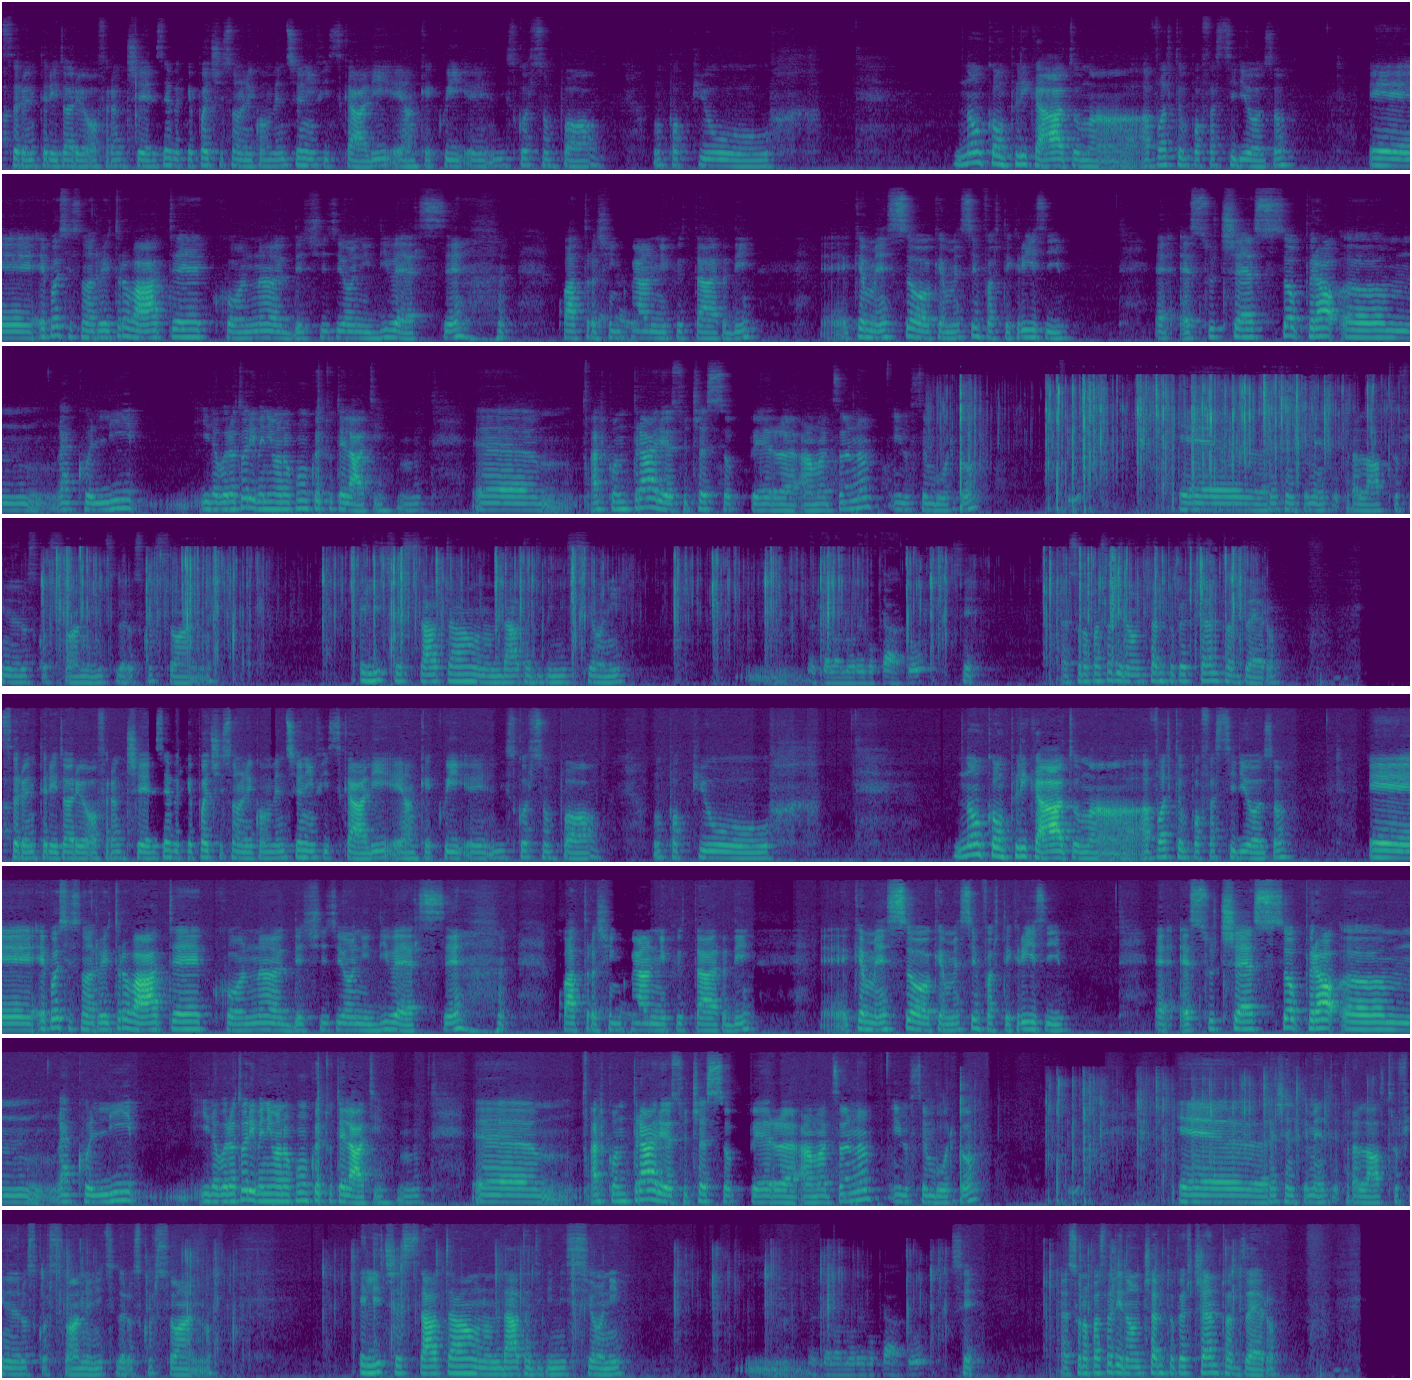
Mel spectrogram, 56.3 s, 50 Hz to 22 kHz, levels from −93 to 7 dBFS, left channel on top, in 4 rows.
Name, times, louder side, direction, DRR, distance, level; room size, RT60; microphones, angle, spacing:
voice 1, 0.0-6.0 6.2-8.2 8.5-8.9 9.5-12.9 13.7-21.6 22.0-24.8 25.3-38.0 39.2-39.6 39.9-44.9 45.8-48.5 49.7-50.3 51.9-52.1 52.8-55.8, right 6 dB, 75° right, 0.6 m, -37 dB
voice 2, 20.0-20.5 38.8-39.0 50.3-51.5, left 3 dB, 80° left, 1.1 m, -48 dB
sound 1, 37.4-38.1 38.6-42.2 42.6-44.9 45.4-48.5 48.9-51.0 51.3-52.0 52.6-54.9, left 9 dB, 30° left, 0.4 m, -41 dB
10.0 x 5.0 x 5.5 m
head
